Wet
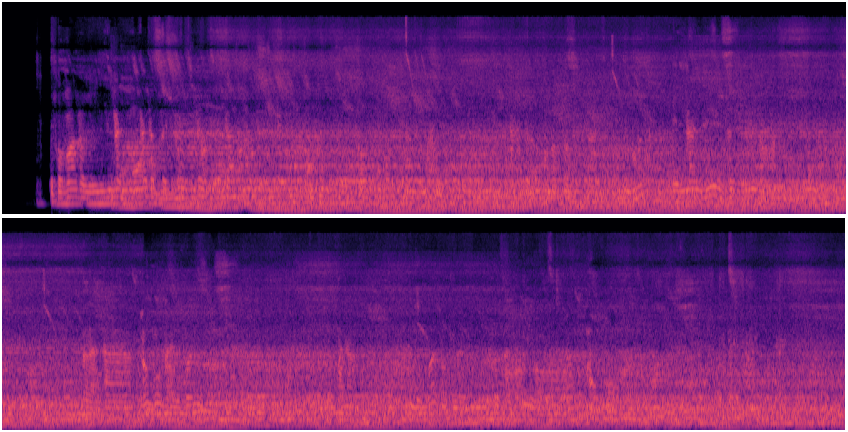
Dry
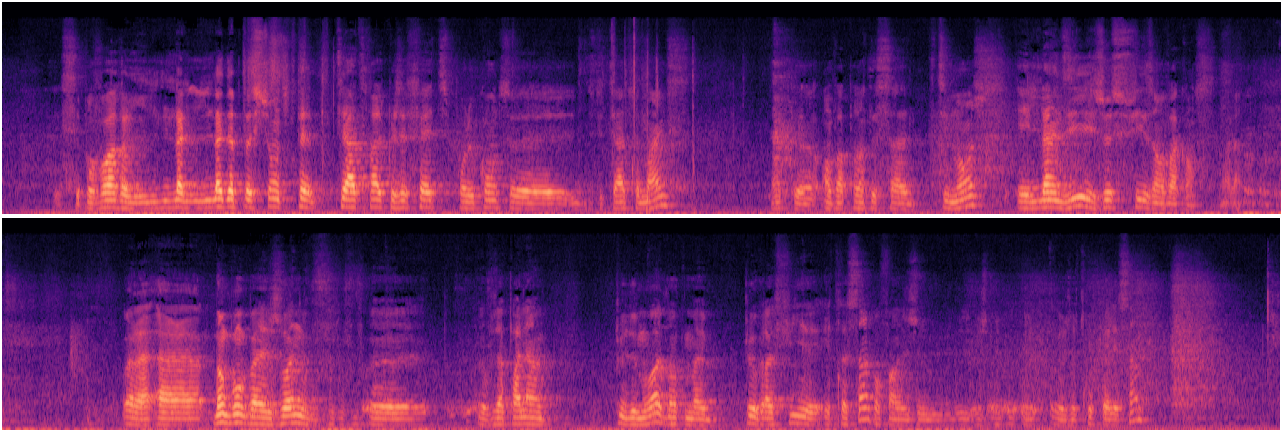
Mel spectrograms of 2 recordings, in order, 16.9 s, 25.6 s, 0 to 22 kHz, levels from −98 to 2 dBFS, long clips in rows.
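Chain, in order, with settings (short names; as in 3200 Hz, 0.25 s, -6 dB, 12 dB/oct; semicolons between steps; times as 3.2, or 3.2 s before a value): spectral delay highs early, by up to 0.206 s; gate -33 dBFS, range -53 dB; resonant high shelf 6000 Hz +13 dB, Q 3; frequency shift +200 Hz; time stretch by phase-locked vocoder 0.66×; fixed phaser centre 2800 Hz, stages 6; diffused feedback echo 0.697 s, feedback 63%, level -3.5 dB; compressor 10:1, threshold -33 dBFS, peak gain reduction 13 dB; echoes that change speed 0.392 s, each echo -6 st, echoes 3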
